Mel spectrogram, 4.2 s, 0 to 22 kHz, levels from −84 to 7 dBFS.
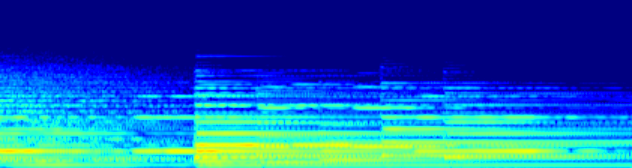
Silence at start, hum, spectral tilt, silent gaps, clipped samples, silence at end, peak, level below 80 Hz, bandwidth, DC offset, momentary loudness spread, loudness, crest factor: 0 s; none; -9.5 dB/octave; none; under 0.1%; 0 s; -12 dBFS; -52 dBFS; 5.8 kHz; under 0.1%; 12 LU; -28 LUFS; 16 dB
